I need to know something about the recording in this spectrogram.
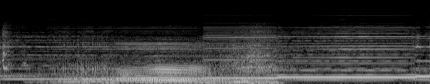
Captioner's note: grunting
